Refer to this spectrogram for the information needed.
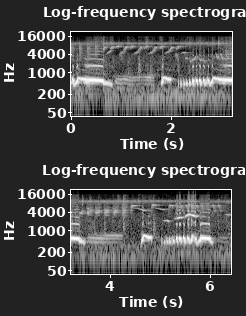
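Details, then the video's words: African collared dove in vigorous voice, used to rouse local doves: long sliding coos, sharp rising notes and rapid rolling trills in steady cycles, with high twittering of small birds in the background. "suara burung puter gacor,merangsang burung puter lokal ikut gacor"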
